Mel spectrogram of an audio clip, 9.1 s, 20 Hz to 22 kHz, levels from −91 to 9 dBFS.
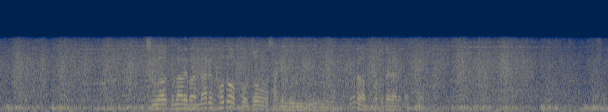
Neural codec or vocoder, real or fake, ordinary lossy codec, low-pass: none; real; Opus, 16 kbps; 5.4 kHz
